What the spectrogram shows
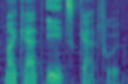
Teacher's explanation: la s al final de eat se pronuncia s o sea sin vibrar porque la t no es Sonora al pronunciar nuestras cuerdas vocales no vibran y la vemos también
